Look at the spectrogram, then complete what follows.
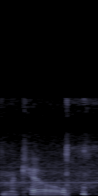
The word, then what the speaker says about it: Mikkel: And it's spelled kind of like Miguel, but with a K. It's Mikkel.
